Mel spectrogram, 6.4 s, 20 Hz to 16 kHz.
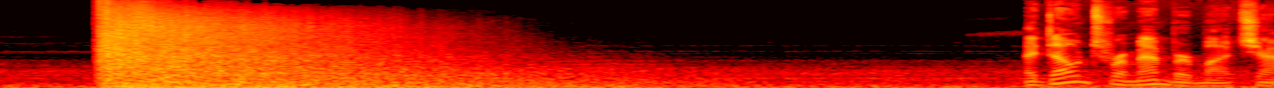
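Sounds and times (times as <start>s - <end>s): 
low hum: 0.0s - 6.3s
massive explosion blast and shockwave rumble: 0.5s - 4.8s
speech: 5.1s - 6.3s.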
